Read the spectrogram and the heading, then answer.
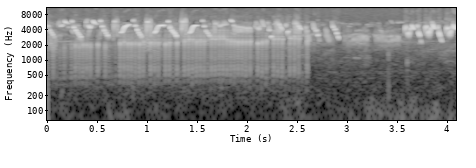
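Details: Baillon's crake in summer breeding habitat in the Zuidlaardermeer region of the Netherlands, a rare species with several nesting pairs. A fast, dry rattle lasts about two and a half seconds beneath louder, squeaky, jumbled warbler-like song.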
